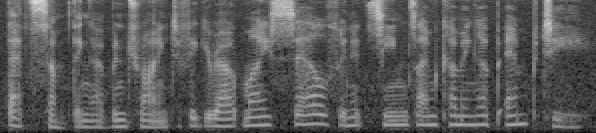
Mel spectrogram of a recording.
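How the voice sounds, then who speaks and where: A woman playing a haughty, menacing boss in an audio drama, sugary and condescending, often slipping into a breathy near-whisper. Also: fairly low pitch, a little fast, a little hiss or hum.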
